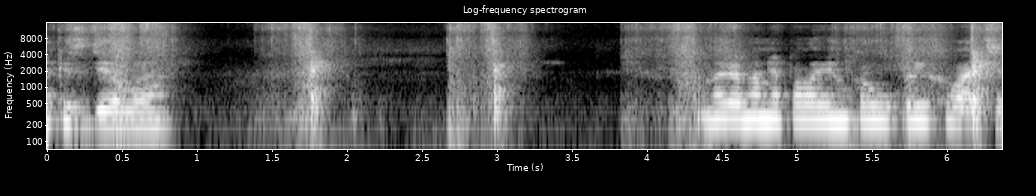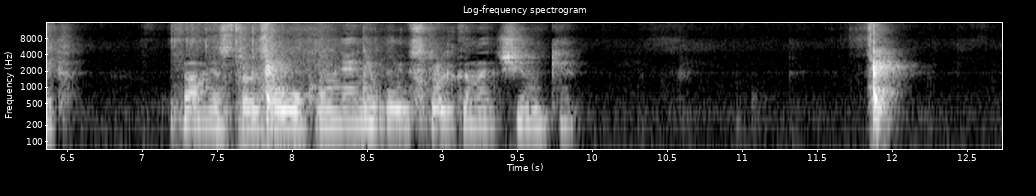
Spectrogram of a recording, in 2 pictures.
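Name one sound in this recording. A knife chops onion on a wooden board with soft taps.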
